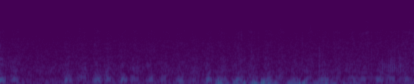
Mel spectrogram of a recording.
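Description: Low, irregular thumps and rumbling of handling noise on a small handheld camera's microphone as it is moved about, heaviest in the middle, over faint hiss.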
